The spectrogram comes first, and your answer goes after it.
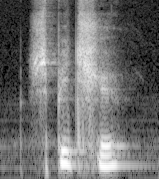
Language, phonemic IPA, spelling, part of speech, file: Dutch, /ˈspiːtʃə/, speechje, noun, Nl-speechje.ogg
- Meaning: diminutive of speech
